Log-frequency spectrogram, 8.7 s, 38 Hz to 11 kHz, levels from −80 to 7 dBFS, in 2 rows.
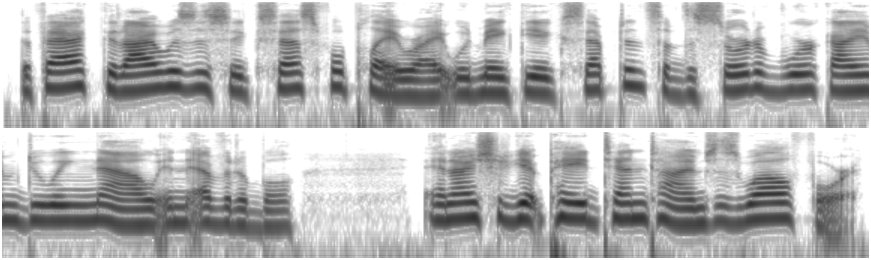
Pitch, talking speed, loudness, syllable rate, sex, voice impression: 200 Hz, 230 wpm, -18 LUFS, 5.6 syllables/s, female, feminine, adult-like, intellectual, slightly strict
